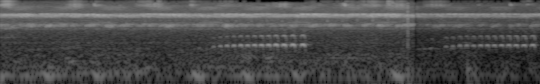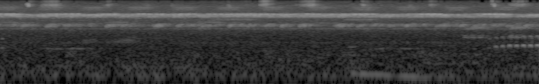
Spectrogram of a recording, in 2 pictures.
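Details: At night around a home in Brazil, a Tropical Screech-Owl gives short, rapid, purring trills about a second long, low and even, repeated several times over steady high cricket chirring.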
